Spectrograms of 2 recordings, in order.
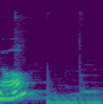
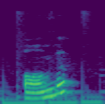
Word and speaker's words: homme: Un homme, un rhume, le chocolat, un chat gris et le sang.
